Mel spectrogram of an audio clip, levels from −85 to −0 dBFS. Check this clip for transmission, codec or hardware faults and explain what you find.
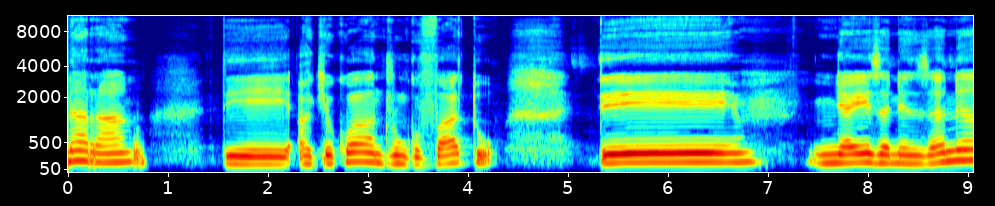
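One fault runs through the whole clip: a wrong sample rate. The speech plays at about 0.69 times its proper speed and sits 6.45 semitones lower, which fits audio recorded at 32 kHz being played back at 22 kHz with no rate conversion. Because the samples are simply clocked out more slowly, duration stretches and every frequency drops by the same ratio. Voices come across deep, slow and drawn out, with formants shifted down along with the pitch.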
